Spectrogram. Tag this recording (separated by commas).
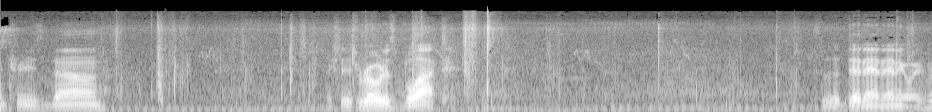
Speech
